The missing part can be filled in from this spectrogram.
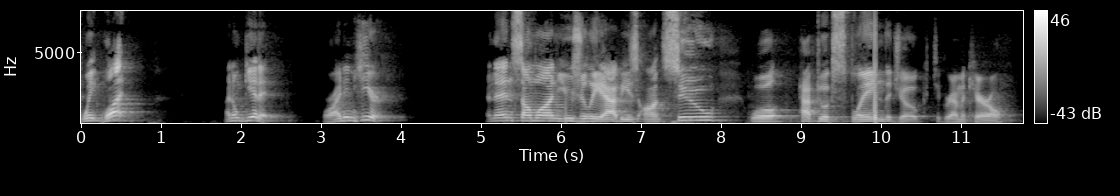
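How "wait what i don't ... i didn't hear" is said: New York way of speaking. Describing family gatherings, imitating Grandma Carol's New York accent. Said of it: "will say in a New York accent".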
